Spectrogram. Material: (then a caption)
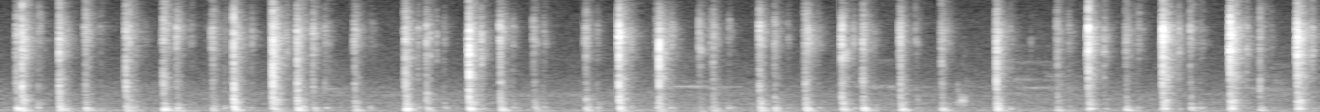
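Plastic. Fingertips of both hands type on the plastic keys of a black laptop keyboard. A fast, steady run of sharp, bright clicks follows, each dying away almost instantly, with a slightly uneven rhythm.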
